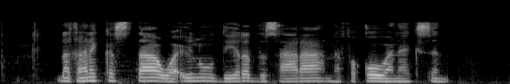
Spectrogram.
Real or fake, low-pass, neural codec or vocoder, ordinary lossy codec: real; 7.2 kHz; none; AAC, 32 kbps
